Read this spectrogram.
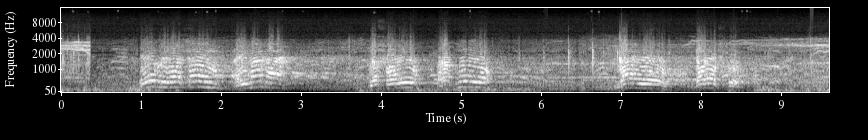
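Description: A man speaks through a microphone outdoors.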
